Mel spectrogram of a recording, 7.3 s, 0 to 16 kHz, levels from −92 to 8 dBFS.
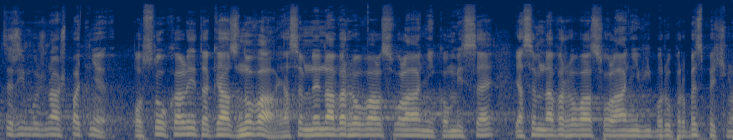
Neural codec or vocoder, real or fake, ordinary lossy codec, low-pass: none; real; MP3, 96 kbps; 14.4 kHz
